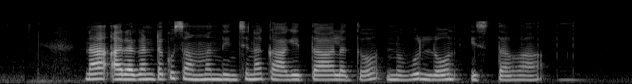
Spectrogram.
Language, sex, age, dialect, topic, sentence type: Telugu, female, 36-40, Telangana, banking, question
